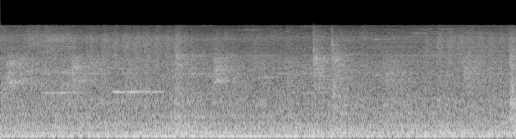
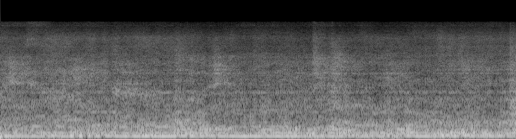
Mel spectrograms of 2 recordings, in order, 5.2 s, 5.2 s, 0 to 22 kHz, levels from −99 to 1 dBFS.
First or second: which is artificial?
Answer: second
